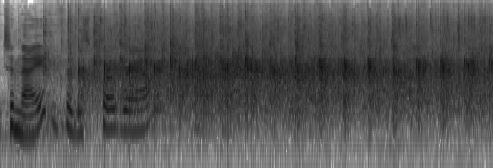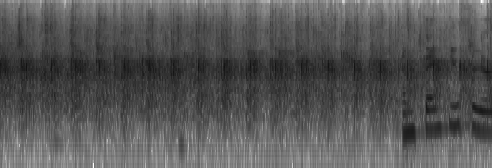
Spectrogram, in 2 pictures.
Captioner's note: audience applauds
